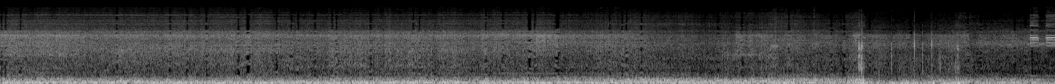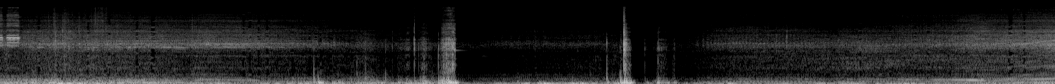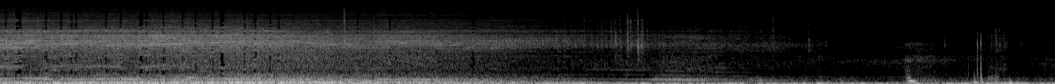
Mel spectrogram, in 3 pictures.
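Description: Onboard sound of a sport motorcycle at road speed: steady wind rush over the engine. About 15 s in there is a sharp knock and the sound drops as the bike slows, with a second crack soon after. Later the engine pitch rises and falls.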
